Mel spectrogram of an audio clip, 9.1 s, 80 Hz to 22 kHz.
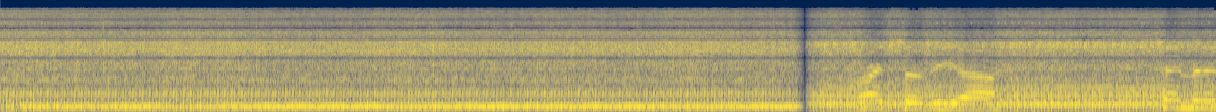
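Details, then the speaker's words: Brand-new Harbor Freight Central Pneumatic 68127 29-gallon 150 psi 2 hp dual-piston compressor near end of unloaded 10-minute break-in, tank drain open, still cool; steady even pump chug with faint whine, no knocking or rattles; normal running. "all plugged in let's turn it on it's actually pretty quiet we'll let it run for 10 minutes and uh see what happens"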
